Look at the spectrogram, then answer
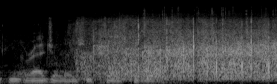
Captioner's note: applause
